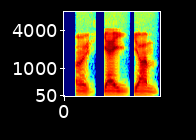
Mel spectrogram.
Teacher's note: when you put a H that we don't hear, it's called a H muet, the liaison will be with the O that come after, that is a vowel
